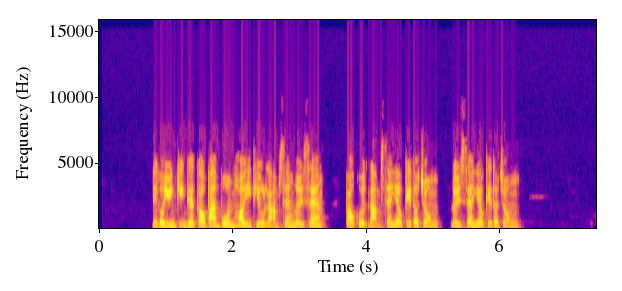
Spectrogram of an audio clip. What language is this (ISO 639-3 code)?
yue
